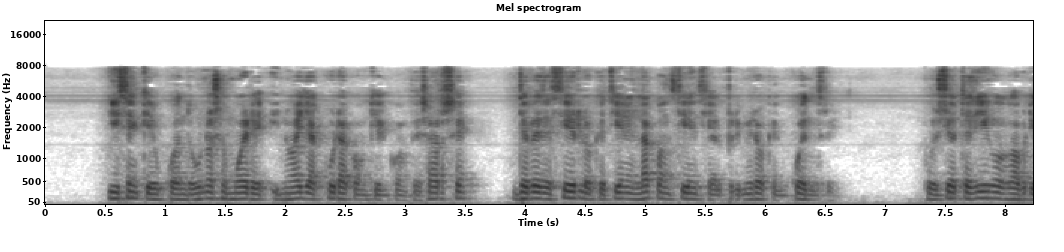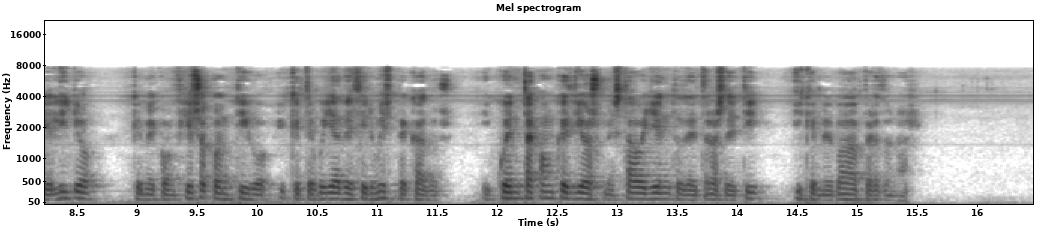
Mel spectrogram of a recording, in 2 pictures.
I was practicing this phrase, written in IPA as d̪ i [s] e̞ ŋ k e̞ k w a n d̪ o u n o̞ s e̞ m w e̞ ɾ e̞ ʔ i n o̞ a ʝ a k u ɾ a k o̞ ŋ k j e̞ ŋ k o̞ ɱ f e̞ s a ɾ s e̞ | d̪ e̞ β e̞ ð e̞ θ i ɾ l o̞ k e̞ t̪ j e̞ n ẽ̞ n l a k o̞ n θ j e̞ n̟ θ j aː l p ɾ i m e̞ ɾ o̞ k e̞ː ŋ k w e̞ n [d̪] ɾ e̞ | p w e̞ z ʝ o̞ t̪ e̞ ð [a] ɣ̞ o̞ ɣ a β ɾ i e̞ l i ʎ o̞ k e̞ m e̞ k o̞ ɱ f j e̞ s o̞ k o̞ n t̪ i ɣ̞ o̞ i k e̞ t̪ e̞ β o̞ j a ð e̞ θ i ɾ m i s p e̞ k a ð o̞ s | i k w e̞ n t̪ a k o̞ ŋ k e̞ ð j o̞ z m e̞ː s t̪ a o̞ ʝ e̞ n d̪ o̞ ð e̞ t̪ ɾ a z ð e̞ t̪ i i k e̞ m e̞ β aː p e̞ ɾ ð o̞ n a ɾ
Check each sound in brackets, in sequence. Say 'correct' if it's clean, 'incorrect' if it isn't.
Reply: incorrect: θ, incorrect: t̪, incorrect: i

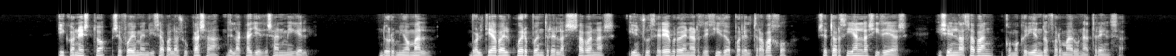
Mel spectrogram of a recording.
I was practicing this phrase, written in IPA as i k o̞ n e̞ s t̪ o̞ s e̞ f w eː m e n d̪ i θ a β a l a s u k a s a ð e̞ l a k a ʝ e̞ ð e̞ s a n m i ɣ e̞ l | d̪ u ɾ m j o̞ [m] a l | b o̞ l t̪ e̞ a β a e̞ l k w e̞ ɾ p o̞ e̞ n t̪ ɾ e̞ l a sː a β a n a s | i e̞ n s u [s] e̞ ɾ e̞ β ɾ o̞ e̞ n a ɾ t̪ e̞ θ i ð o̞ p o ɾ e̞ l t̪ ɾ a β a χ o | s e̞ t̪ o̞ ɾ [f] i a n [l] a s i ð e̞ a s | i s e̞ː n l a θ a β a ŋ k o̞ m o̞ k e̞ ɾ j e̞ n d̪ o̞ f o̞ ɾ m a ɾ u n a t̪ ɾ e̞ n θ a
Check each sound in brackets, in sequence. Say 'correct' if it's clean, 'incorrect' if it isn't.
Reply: correct, incorrect: θ, incorrect: θ, correct

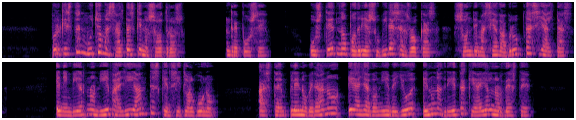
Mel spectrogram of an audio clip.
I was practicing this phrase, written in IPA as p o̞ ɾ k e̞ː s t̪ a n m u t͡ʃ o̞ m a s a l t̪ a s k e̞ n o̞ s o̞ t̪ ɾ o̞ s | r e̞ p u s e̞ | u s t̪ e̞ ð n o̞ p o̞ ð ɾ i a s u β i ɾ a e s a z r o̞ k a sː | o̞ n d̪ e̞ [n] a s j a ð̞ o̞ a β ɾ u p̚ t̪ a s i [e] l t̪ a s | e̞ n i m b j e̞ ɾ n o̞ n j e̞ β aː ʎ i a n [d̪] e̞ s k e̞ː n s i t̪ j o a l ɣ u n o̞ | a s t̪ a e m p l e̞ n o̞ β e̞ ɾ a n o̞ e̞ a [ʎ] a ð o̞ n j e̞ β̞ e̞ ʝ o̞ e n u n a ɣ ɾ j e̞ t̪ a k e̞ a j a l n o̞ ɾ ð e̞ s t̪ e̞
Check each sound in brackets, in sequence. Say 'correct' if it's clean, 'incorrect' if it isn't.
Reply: incorrect: m, incorrect: a, incorrect: t̪, correct

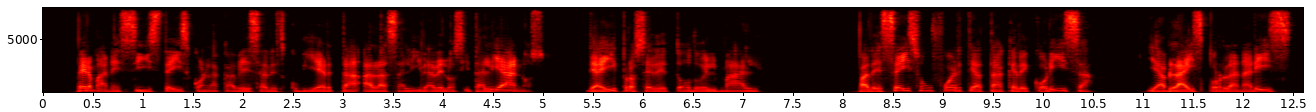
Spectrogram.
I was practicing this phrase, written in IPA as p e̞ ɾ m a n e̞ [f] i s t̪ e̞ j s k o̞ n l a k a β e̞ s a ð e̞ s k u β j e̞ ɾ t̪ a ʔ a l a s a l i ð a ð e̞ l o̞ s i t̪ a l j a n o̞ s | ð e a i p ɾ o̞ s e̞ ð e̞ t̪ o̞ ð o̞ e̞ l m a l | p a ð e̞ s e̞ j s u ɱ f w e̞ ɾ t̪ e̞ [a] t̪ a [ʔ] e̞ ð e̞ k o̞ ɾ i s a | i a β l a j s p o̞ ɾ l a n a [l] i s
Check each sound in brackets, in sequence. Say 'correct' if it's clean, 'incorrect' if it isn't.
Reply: incorrect: s, correct, incorrect: k, incorrect: ɾ

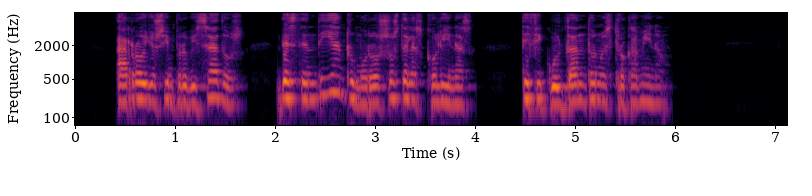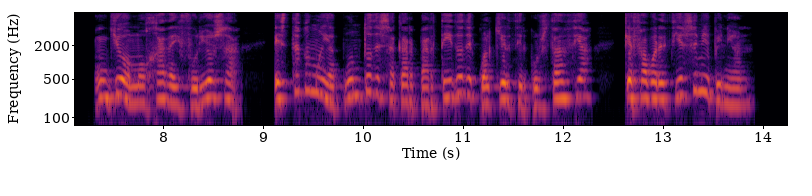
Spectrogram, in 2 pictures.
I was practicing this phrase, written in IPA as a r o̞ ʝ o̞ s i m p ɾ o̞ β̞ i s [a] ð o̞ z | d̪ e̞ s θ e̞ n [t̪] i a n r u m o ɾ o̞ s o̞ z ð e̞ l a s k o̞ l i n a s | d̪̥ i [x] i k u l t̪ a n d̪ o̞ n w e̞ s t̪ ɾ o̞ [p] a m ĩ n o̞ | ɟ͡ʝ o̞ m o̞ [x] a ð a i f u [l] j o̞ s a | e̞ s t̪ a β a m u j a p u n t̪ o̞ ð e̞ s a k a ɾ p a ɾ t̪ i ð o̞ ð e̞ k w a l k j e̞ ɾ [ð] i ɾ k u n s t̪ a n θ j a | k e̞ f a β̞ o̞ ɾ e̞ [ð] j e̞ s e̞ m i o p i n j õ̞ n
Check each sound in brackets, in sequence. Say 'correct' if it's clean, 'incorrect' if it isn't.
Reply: correct, incorrect: d̪, incorrect: f, incorrect: k, correct, incorrect: ɾ, incorrect: θ, incorrect: θ

